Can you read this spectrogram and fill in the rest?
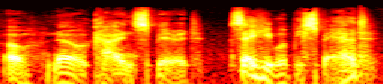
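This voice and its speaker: Man as an anxious, gravelly old miser, pleading. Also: rumbling low, huge pitch swings, unhurried, no room sound, heavily acted. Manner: pleading, earnest.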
